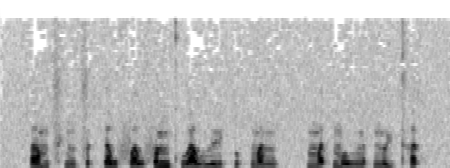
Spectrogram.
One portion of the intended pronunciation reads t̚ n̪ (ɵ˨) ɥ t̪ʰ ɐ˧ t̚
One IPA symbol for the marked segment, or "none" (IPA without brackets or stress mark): ɵ˨˥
